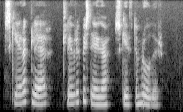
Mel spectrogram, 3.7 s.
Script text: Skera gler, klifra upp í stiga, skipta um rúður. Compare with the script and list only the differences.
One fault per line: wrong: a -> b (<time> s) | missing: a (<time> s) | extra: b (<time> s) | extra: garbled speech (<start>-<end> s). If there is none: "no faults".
no faults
